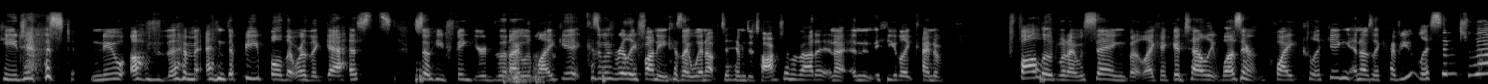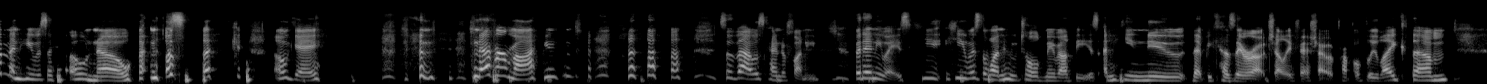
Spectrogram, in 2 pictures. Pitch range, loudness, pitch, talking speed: 210-300 Hz, -28 LUFS, 245 Hz, 225 wpm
